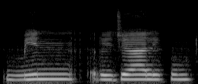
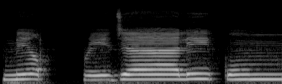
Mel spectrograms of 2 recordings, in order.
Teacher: جو یہ نون ساکن ہے یہ بالکل خاموش ہو جائے گی، اس کی آواز نہیں ہوگی، یعنی کہ میم کو غو کے ساتھ ملائیں گے، نون کو ختم، ایسے پڑھیں گے میر، ٹھیک ہے۔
